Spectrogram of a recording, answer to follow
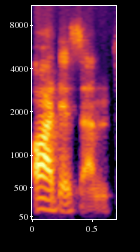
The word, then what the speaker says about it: audism: to be talking about audism and uh what i mean by audism is a-u-d-i-s-m i'm not saying it wrong that's how it's actually supposed to be said um autism is the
